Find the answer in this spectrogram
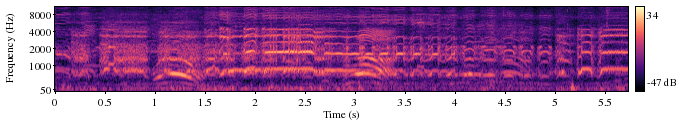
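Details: At a Kukuak Balenggek rooster contest final, boko class, Sirukam dairy farm, Solok regency, loud crows rise and fall in arched notes, one prominent bird around the first and third seconds, others overlapping throughout.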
